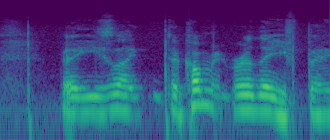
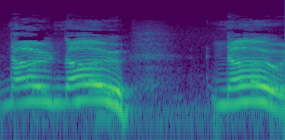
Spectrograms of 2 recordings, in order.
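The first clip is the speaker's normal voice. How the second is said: high, drawn-out pleading; hammed-up high wail of refusal; mock horror; 7 semitones higher, much slower than usual. Fishburne forced to watch horror, high mock protest.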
